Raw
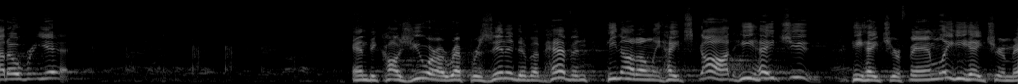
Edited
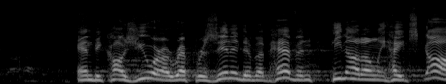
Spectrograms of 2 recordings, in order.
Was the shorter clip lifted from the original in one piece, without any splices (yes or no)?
yes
